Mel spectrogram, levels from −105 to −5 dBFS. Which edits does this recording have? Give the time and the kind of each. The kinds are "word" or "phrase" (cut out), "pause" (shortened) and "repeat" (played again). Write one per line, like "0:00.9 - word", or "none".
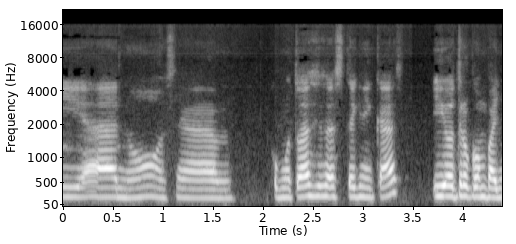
0:01.9 - pause
0:03.5 - pause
